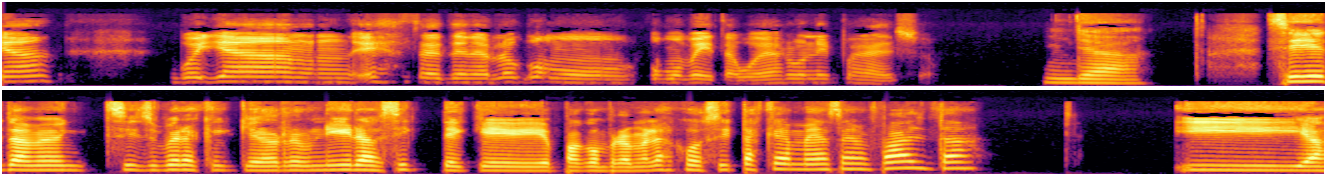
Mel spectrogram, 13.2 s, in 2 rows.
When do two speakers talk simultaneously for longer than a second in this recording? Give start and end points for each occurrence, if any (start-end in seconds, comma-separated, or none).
none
